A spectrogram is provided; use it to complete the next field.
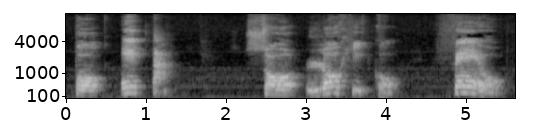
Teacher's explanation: cada vocal si bien van vecinas corresponden a sílabas diferentes · hay dos vocales fuertes Entonces se pronuncian de manera separada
